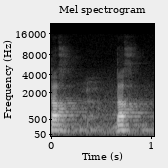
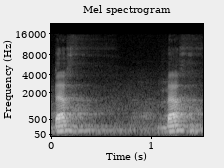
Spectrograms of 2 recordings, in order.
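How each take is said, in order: First: The final consonant is cut off quickly. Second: The final consonant is drawn out and prolonged. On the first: The speaker calls it wrong. "Jangan baca" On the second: The speaker calls it right. "tetapi kita baca"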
